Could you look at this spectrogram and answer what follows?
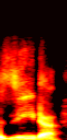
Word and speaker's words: Zeta: yeah which is Zeta you have to call her Zeta it's Catherine Zeta oh damn the world's been saying it wrong yeah that's good to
